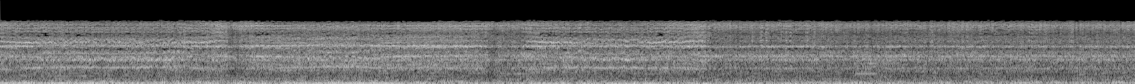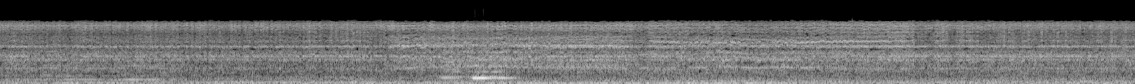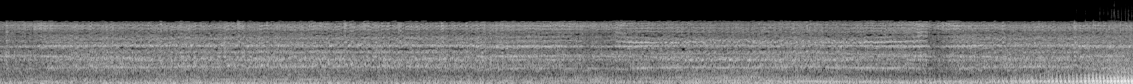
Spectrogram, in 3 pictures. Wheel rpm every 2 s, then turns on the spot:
190, 190, 200, 200, 200, 200, 200, 190, 200, 190, 200, 200, 190, 190, 190, 190, 200.
none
